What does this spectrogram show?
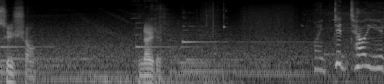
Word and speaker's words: Sushang: just transferred here from the Yao ching I pronounce it it's sushon native I did tell you to let me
